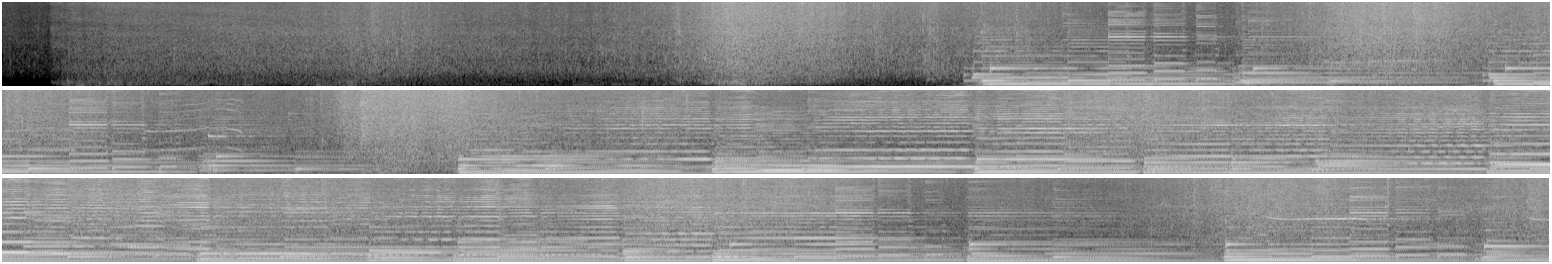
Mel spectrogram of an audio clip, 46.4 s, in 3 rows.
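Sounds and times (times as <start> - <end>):
cello: 9.7 - 18.9, 20.0 - 46.4.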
